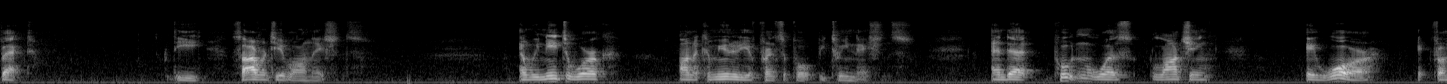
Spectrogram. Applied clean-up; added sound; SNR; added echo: none; none; none; none.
